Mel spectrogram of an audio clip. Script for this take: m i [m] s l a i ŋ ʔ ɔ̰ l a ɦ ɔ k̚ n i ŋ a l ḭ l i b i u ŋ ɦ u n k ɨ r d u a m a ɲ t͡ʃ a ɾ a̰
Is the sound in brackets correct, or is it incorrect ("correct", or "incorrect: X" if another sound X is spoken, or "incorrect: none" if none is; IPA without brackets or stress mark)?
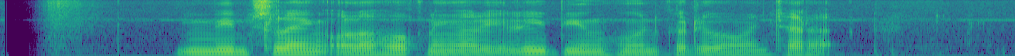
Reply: correct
